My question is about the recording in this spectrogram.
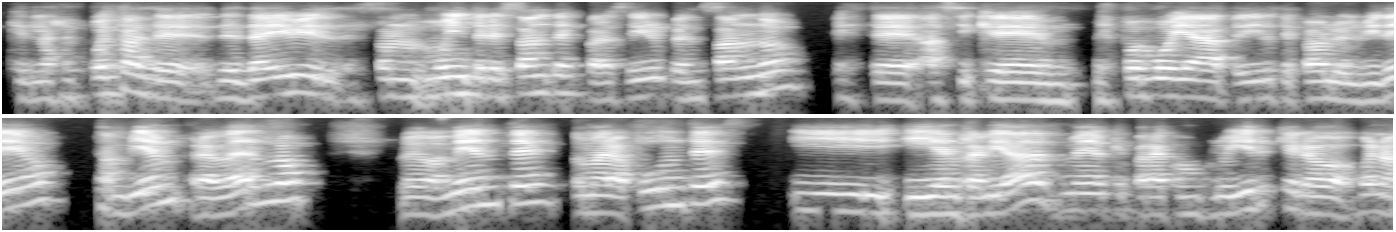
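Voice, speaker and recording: A woman's voice: fairly low pitch, lively intonation, normal speed, a bit bright, muffled recording. A woman, a guest academic, giving courteous, hesitant thanks over a video call. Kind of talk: polite closing remarks.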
